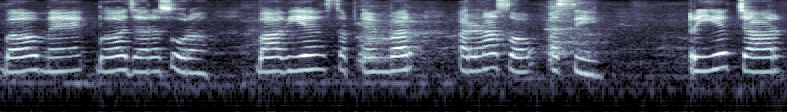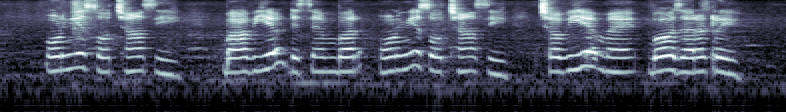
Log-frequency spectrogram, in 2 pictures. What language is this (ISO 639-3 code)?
snd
